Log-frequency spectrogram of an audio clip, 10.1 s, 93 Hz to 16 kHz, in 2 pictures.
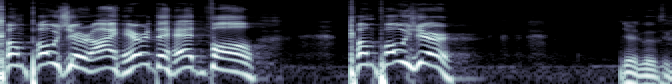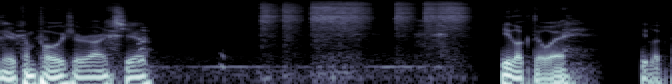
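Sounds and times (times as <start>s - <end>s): person breathing through teeth: 7.0s - 8.6s.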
